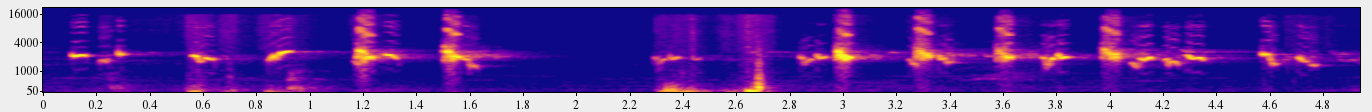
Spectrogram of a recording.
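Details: Yellow-vented bulbul (trucukan) in a master training recording of long 'ropel' style song: bubbly, liquid whistled notes near one pitch, delivered in quick bursts with a brief pause midway, punctuated by dull knocking thumps.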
